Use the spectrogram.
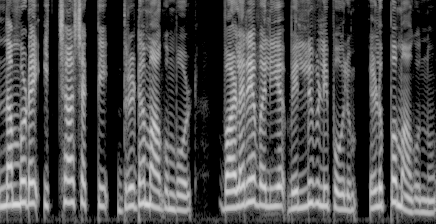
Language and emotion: Malayalam, neutral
